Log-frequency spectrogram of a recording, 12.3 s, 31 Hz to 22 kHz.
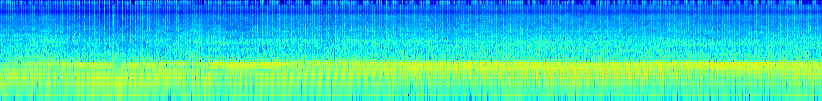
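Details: Late-1960s or early-1970s Bolens tractor that sat in a barn for many years, run with a bypassed ignition: a steady, even low drone with constant pitch and no misses or knocks; it idles smoothly.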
